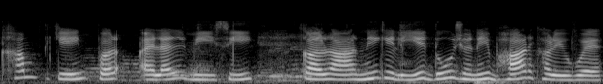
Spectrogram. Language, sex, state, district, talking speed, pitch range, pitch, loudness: Hindi, female, Bihar, Muzaffarpur, 130 wpm, 225-265 Hz, 240 Hz, -19 LUFS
